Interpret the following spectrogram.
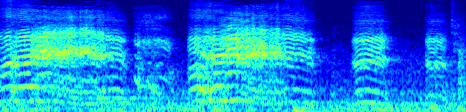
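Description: Newborn baby crying in short, high wailing bursts: two longer cries and a brief third near the end.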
